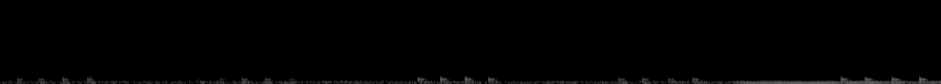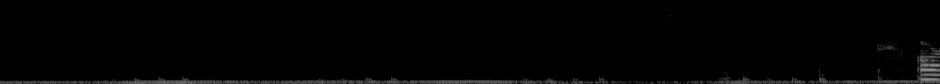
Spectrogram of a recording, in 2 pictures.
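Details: Student nurse percussing a healthy patient's abdomen during a routine abdominal assessment, after normal bowel sounds and no bruits; normal abdominal percussion with tympany and dullness.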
